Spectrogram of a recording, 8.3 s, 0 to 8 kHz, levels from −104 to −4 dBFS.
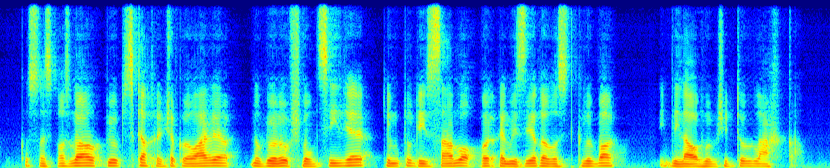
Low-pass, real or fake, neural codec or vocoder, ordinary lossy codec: none; fake; codec, 16 kHz, 0.5 kbps, FreqCodec, larger model; none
